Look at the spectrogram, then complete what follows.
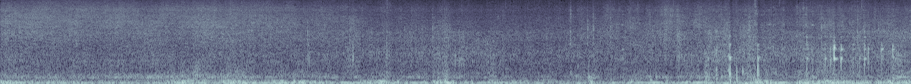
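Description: Wind buffeting the microphone of a camera riding along on a bicycle: a steady low rumble and rush, with a few short clicks and squeaks near the end.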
